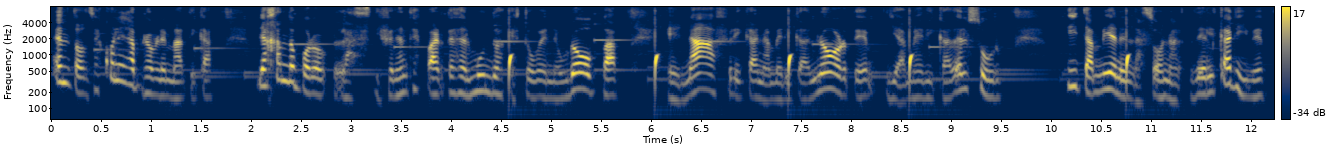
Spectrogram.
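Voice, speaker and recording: A life coach and video host from Buenos Aires, Argentina, chats casually and directly to the viewer, rambling and throwing in questions in her Argentine Buenos Aires accent. Her lowish voice is animated and moderately paced, with loud music behind it.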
